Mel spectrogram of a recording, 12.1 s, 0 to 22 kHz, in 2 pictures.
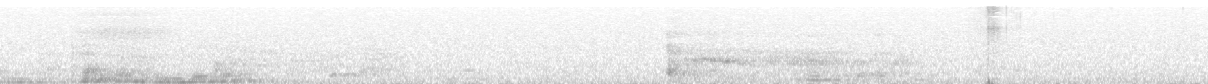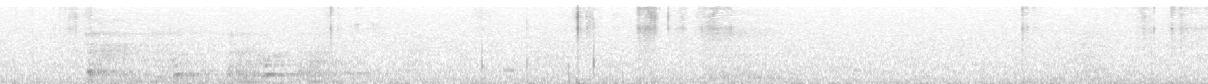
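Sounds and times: small faint clicks: 7.6s - 9.7s.

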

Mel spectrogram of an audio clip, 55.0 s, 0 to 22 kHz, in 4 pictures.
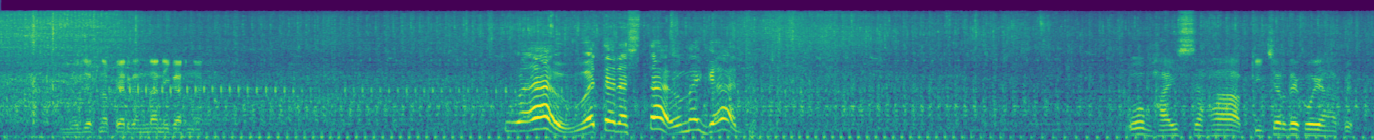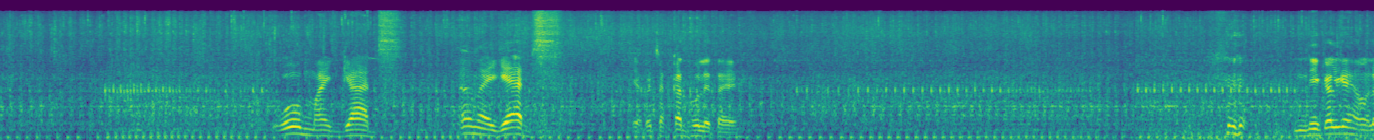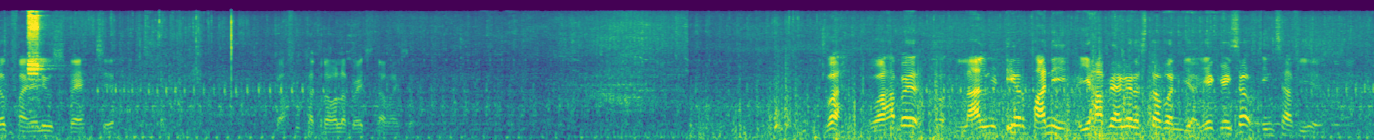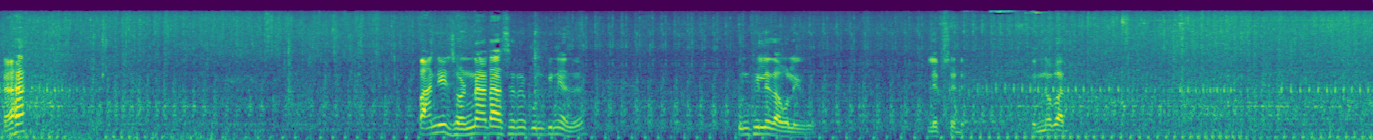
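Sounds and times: motorcycle engine running at low revs: 0.0s - 54.9s.

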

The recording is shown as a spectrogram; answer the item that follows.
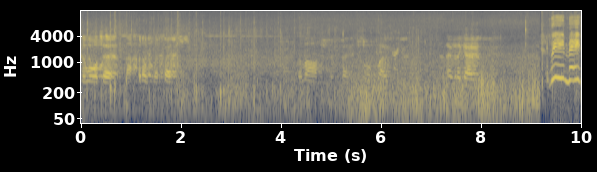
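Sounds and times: horse hooves galloping on turf: 0.0s - 7.8s
wind on microphone: 0.0s - 10.0s.

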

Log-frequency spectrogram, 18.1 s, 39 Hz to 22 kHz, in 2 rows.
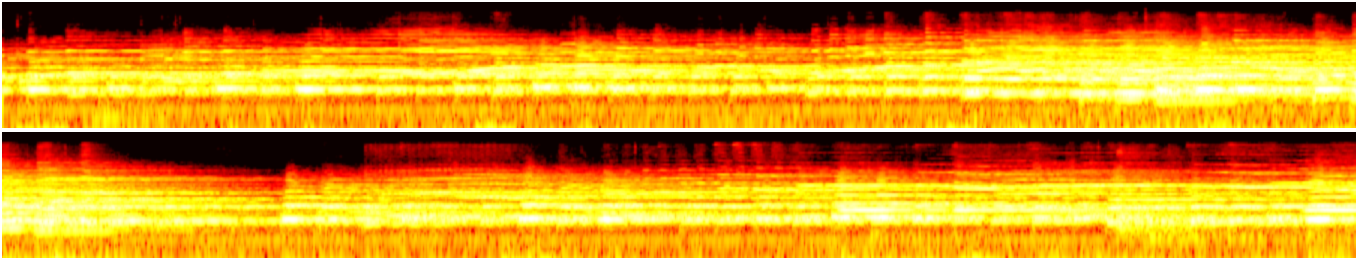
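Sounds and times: wind quartet playing: 0.0s - 18.0s.

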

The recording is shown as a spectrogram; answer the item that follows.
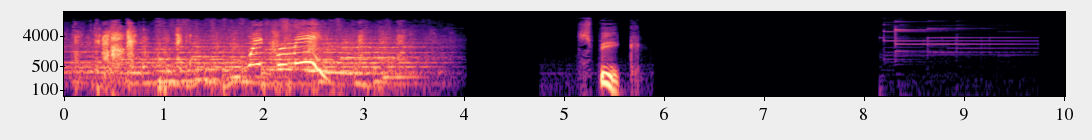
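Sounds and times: film score with held chords: 0.0s - 4.0s.

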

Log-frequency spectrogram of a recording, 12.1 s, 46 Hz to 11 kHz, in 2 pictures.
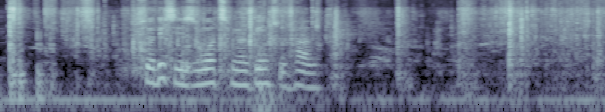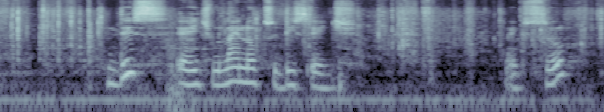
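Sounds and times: paper and plastic rustling: 0.0s - 12.0s.

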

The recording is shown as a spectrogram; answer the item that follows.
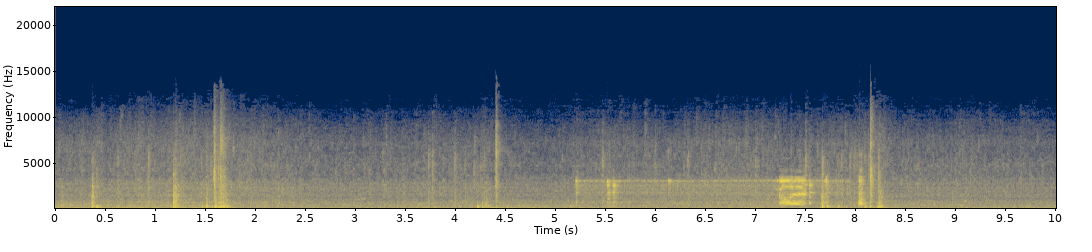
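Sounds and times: boat engine idling: 0.0s - 10.0s
water noise: 0.0s - 10.0s
wind: 0.0s - 10.0s.

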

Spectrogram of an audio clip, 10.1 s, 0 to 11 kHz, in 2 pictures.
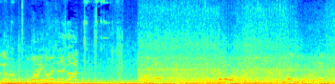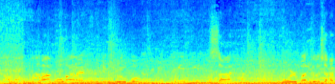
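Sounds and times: traffic rumble: 0.0s - 10.0s
faint indistinct voices: 2.0s - 10.0s.

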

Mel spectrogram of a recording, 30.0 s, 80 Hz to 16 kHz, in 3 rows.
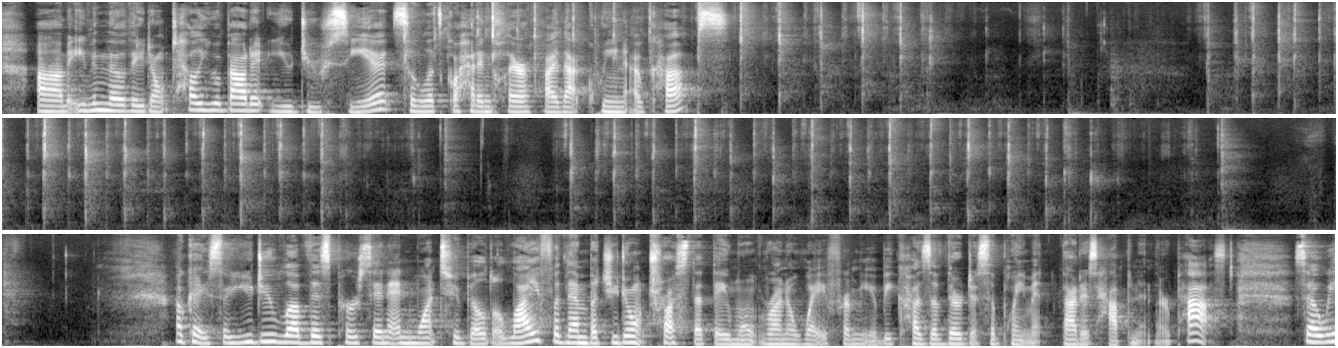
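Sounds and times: cards being shuffled: 3.0s - 8.3s, 8.9s - 19.4s.

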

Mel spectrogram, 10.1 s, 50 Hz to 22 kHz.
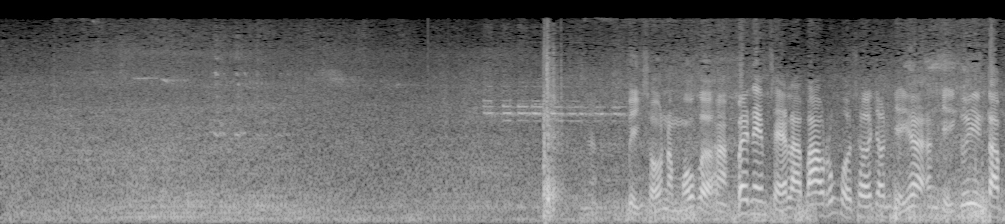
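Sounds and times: road traffic noise: 0.0s - 10.0s.

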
